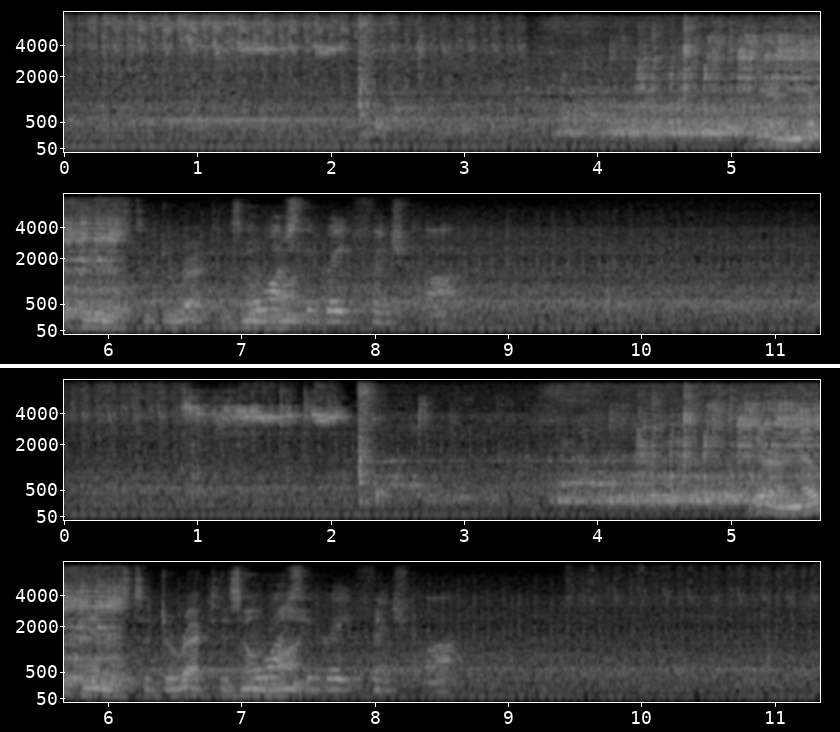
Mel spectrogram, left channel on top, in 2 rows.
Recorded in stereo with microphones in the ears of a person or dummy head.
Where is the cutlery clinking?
75° right (ahead or behind), 2.0 m.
